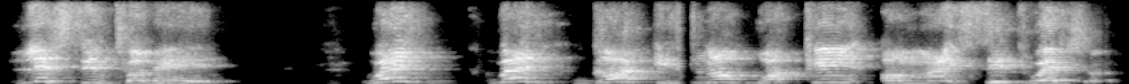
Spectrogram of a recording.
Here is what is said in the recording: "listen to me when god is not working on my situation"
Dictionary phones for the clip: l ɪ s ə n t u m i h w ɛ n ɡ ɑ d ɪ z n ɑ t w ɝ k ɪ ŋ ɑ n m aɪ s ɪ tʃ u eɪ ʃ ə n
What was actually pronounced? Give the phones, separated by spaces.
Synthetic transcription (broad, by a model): l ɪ s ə n t u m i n w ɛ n ɡ ɑ d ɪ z n ɑ t w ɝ k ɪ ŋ ɑ n m aɪ s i tʃ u eɪ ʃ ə n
